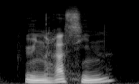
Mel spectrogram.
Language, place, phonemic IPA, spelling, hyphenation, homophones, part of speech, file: French, Paris, /ʁa.sin/, racine, ra‧cine, racinent / racines, noun / verb, Fr-racine.ogg
- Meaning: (noun) 1. root (of a plant) 2. root, origin 3. root; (verb) inflection of raciner: 1. first/third-person singular present indicative/subjunctive 2. second-person singular imperative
